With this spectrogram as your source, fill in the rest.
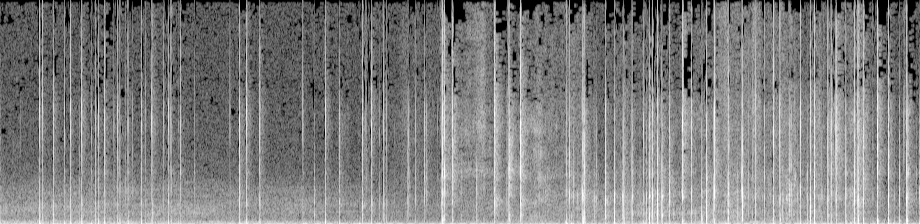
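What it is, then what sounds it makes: Smartphone in a plastic case. A smartphone in a purple plastic case with clear edges is held upright and tapped and scratched with long nails along the case back and rim. Rapid, sharp, bright clicks and scratchy crackles sit over a steady low hum, growing louder and denser in the second half.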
